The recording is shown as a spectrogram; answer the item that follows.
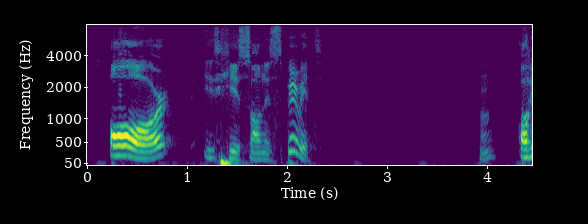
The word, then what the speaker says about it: Ur: abraham came from the city of ur better said or because when you read that in the bible in hebrew you find the letter alef fab resh that makes the word which means light correspondence of or so when you read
